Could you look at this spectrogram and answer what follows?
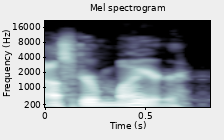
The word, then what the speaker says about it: Oscar Mayer: it's always been Oscar Mayer, but it's it's pronounced Oscar Mayer.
